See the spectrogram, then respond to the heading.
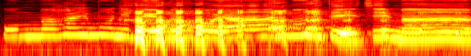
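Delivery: put-on high, loud, slow, tearful wailing child voice. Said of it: "막 울면서".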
